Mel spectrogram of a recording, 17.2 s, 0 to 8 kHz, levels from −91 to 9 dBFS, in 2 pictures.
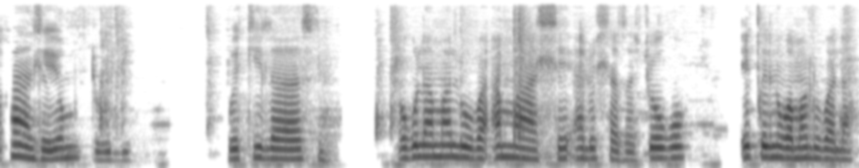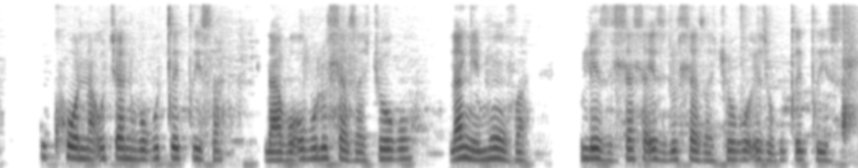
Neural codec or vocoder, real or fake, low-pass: none; real; 7.2 kHz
